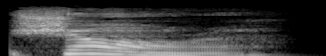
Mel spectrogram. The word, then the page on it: genre: British English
